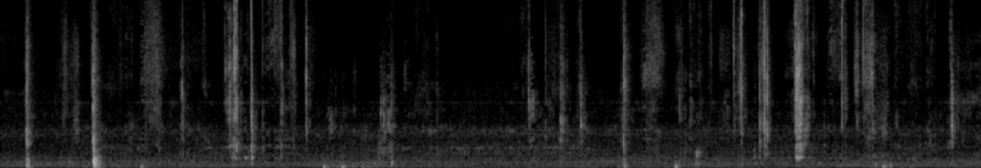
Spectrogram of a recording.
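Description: Trading cards in hard plastic holders handled and set down by gloved hands: scattered light clicks, taps and rustles at irregular intervals, over a faint steady low hum.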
